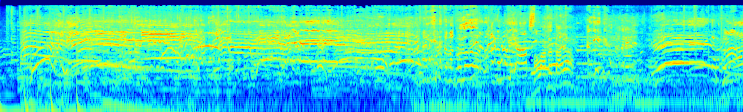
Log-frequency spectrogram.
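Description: A group of women sing and cheer loudly and excitedly nearby.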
